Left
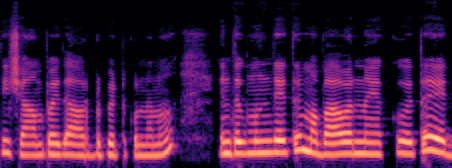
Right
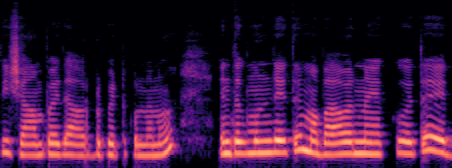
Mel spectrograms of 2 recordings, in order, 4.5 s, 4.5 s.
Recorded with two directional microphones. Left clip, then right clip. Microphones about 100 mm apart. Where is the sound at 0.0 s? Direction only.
30° left (ahead or behind).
